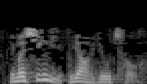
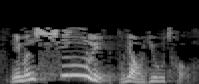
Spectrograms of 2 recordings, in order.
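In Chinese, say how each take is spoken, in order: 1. 这是用平实、普通的朗读语气读的。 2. 这是用字正腔圆、播音员式的语气读的。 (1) "他们会不会这样子读呢？……一般上不会的呢" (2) "好像在广告里面的人在讲话这样子……他们会这样子啊"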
